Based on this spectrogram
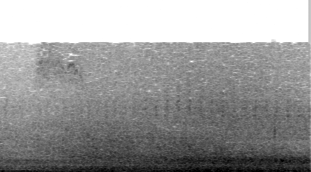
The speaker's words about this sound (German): Ja, es fahren viele Leute aus Werneck heraus.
